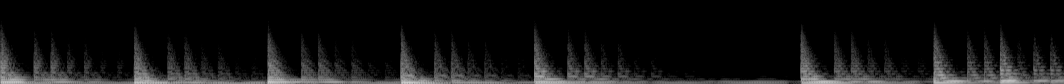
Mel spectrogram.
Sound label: Latin HipHop Synthbass Amin; Digidesign; Pro Tools Essential Loops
